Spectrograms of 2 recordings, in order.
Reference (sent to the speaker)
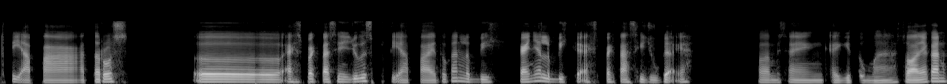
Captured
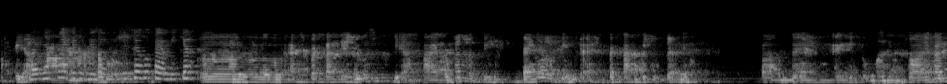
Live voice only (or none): banyak lah gitu, di satu sisi aku kayak mikir,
